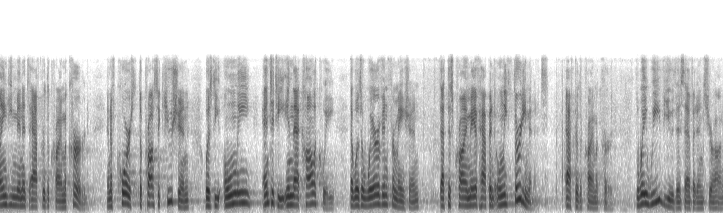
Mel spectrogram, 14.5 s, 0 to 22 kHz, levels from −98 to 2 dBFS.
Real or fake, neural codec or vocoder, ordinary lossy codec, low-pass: real; none; Opus, 24 kbps; 7.2 kHz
